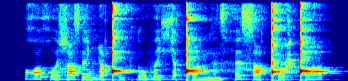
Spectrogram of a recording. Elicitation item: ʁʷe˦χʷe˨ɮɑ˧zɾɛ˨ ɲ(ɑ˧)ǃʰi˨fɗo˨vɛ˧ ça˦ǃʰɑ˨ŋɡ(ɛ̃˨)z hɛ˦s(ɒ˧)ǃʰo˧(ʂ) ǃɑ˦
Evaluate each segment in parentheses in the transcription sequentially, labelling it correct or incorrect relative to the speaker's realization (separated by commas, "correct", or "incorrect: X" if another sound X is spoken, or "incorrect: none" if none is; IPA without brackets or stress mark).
correct, correct, incorrect: ɑ˧, correct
